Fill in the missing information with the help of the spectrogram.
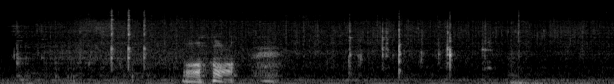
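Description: Coconut cream sizzling in a hot frying pan on a portable gas stove as it is poured in and worked, with scattered sharp clicks and taps against the pan. A brief voice-like sound comes about two seconds in.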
